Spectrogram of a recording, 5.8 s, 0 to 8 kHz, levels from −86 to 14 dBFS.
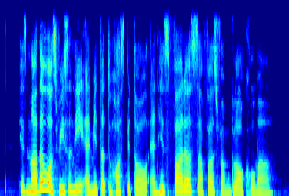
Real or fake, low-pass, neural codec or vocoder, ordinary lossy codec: fake; 7.2 kHz; codec, 16 kHz, 16 kbps, FunCodec, trained on LibriTTS, 50 frames a second; Opus, 64 kbps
